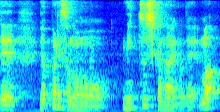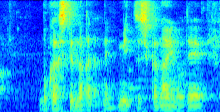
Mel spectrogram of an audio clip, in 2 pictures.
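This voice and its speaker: Fairly quick speech with ordinary pitch variation and audible room echo. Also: man, fairly low pitch for a man. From Japan, Yamaguchi Prefecture. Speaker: podcast host. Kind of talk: casual chat.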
